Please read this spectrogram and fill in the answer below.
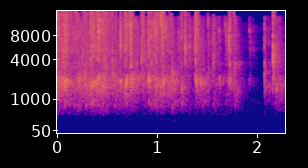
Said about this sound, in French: Est-ce qu'on peut donner une gloire à Dieu, applaudir combien Dieu est fort, combien Dieu est beau?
